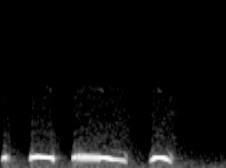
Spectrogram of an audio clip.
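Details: Vietnamese spotted dove kept as a trapping lure, doing its long call. A clipped first note is followed by a clear coo, a long sliding croo that drops in pitch, and one more rounded coo. The background is quiet.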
